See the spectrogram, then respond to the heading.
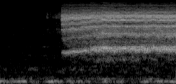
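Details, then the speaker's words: Cheap used HO scale model locomotive running slowly: a sudden, steady, piercing high squeal sets in and holds; the motor is squealing, cause unknown. "so this is probably a bad sign that squealing is awful and it's not moving very fast"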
